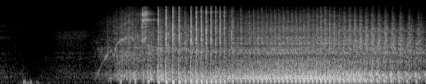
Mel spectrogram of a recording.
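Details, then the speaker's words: Lawn mower with tangled pull cord, started with carburettor spray down the side of the head; after a few tugs it catches and pops at a quick steady beat, then dies shortly after. "some dies put back on a carburetor spray in there so that's another one that's okay"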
